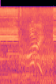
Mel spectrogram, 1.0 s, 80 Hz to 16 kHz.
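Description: A loud reverse horn on a Maxxi Bimo 102 combine harvester for rice blares in a single short warbling tone, close by, under voices.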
